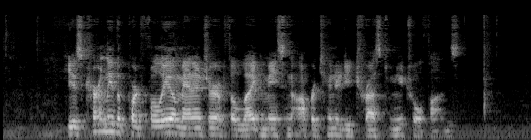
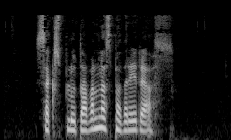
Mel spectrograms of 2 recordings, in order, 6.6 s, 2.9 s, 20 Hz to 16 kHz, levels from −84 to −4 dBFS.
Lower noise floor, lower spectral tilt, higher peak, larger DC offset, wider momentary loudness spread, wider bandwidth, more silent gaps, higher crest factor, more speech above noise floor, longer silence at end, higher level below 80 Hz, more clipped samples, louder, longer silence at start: second, -60 dBFS vs -70 dBFS; about the same, -4.5 dB/octave vs -3.5 dB/octave; about the same, -10 dBFS vs -8 dBFS; neither; second, 14 LU vs 19 LU; about the same, 11.5 kHz vs 11.5 kHz; neither; about the same, 18 dB vs 18 dB; second, 34 dB vs 46 dB; second, 0.55 s vs 0.75 s; about the same, -60 dBFS vs -64 dBFS; neither; about the same, -26 LUFS vs -24 LUFS; first, 0.85 s vs 0.45 s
